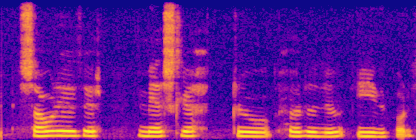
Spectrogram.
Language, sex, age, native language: Icelandic, male, 12, Icelandic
